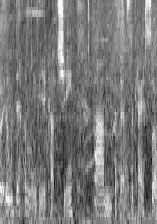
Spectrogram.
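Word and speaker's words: Cait Sith: Everyone says Kate Sith, but because it's an Irish term, its actual pronunciation is Katshi, if you were doing the correct Irish pronunciation.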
